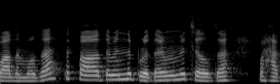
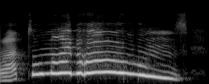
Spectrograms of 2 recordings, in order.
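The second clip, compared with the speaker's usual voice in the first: very high-pitched, very loud, shrill, booming eerie voice; 12 dB louder than usual. A parrot, asked what else it can say, answers in a spooky voice. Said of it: "giving a wonderful imitation of a spooky voice".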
